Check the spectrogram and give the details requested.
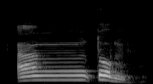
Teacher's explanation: Harusnya ikhfa hakiki karena nun sukun bertemu dengan ta. Nun sukun dibaca samar dan didengungkan selama 3 harokat.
